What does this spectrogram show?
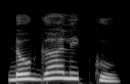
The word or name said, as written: ಡೊಗ್ಗಾಲಿಕ್ಕು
